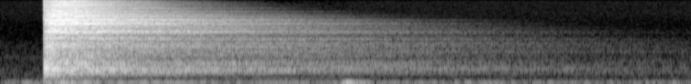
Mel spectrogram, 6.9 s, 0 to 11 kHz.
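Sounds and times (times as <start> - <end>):
16-inch effects cymbal: 0.4 - 5.7.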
